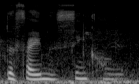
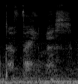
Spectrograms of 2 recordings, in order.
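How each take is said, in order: First: Said in the usual way. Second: Hushed breathy whisper. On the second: Acted. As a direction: whisper it like a secret. Voiceover intro for the sinkhole.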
